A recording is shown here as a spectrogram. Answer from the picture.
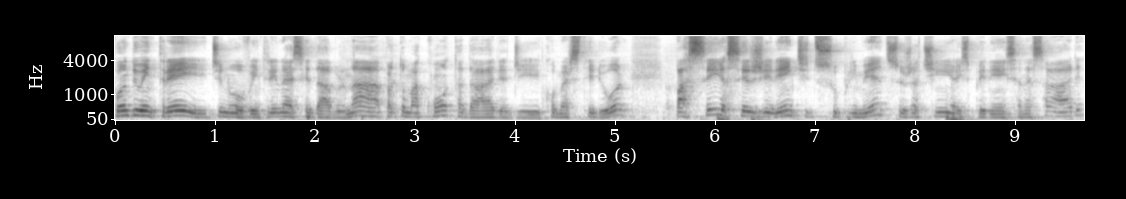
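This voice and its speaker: A man talks with ordinary pitch variation while noticeable background noise is heard. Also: moderate pace. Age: 60s. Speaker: finance director. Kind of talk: podcast interview. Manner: hesitant, repeats words.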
